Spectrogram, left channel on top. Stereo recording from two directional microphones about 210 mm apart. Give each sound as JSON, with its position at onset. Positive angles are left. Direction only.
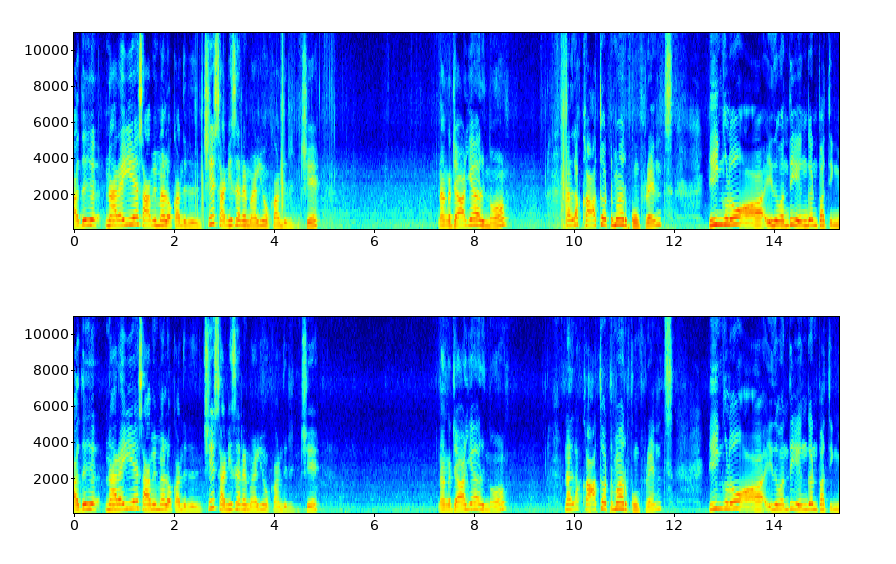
{"t": 0.0, "sound": "a woman's voice", "side_deg": -10}
{"t": 7.3, "sound": "a woman's voice", "side_deg": 0}
{"t": 10.2, "sound": "speech", "side_deg": 30}
{"t": 10.5, "sound": "a child's voice", "side_deg": 15}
